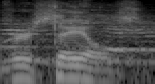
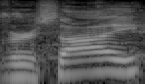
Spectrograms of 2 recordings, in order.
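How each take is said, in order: First: Versailles is said the Illinois way. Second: Versailles is said the French way.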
